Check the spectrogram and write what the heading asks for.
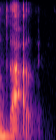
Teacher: esta es una oclusiva dental. Tiene una representación, está representada por la D.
